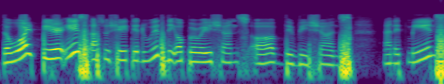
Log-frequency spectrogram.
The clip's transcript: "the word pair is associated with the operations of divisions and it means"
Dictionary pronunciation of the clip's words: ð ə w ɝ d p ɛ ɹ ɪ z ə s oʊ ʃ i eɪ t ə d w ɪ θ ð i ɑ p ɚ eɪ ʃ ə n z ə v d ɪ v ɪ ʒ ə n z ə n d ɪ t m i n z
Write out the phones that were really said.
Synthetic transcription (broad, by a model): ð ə w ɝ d p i ɹ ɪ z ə s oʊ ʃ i eɪ t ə d w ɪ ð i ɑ p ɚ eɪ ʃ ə n s ə v d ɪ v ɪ ʃ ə n s ə n d ɪ t m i n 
